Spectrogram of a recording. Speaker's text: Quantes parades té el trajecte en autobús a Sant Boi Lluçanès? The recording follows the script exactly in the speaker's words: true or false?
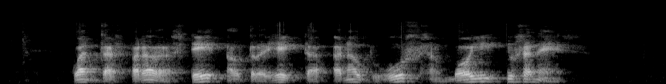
true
